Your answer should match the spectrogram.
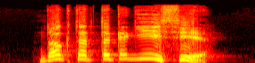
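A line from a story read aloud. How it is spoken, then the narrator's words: Shout. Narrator (Russian): выкрикнула она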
